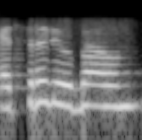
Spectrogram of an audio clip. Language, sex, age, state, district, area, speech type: Malayalam, female, 30-45, Kerala, Malappuram, rural, conversation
